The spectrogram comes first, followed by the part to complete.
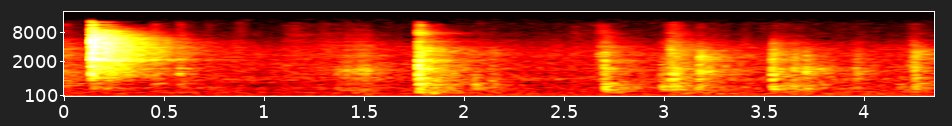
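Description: Plastic pry tool prying a rocker-panel trim cover off its hidden springy toothed clips: a sharp snap about a quarter second in, then four smaller clicks and taps as the panel is worked, over a steady low hum.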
